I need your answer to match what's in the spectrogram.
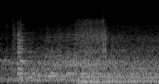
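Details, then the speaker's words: Cadillac DeVille with 77,000 miles, started after boosting from a booster pack: catches at once and settles into a steady even idle with no misses or knocks; normal engine start. "fired right up fired right up sounds good 77,000 Mi"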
